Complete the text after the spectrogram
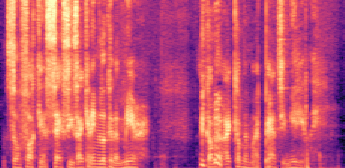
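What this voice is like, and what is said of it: Antonio Banderas impression. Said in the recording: “I'm gonna just do Antonio Banderas ... you got to do the voices”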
